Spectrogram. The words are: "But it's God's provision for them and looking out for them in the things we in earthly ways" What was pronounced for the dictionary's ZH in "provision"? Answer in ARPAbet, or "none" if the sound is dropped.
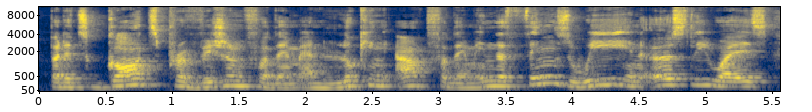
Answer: ZH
